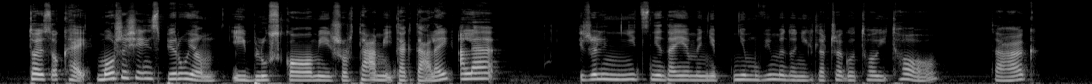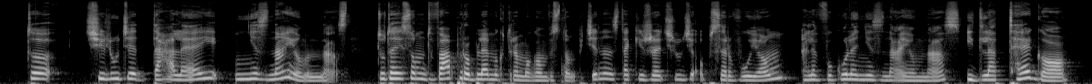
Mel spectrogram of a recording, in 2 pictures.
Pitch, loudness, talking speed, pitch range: 215 Hz, -23 LUFS, 155 wpm, 195-245 Hz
